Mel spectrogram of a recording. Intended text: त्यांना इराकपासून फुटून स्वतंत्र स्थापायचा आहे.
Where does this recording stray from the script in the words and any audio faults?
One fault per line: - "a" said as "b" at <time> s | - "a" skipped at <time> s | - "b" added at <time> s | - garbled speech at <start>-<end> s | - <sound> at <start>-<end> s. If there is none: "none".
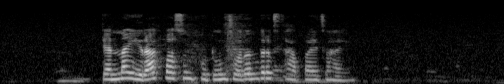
none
